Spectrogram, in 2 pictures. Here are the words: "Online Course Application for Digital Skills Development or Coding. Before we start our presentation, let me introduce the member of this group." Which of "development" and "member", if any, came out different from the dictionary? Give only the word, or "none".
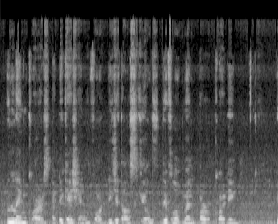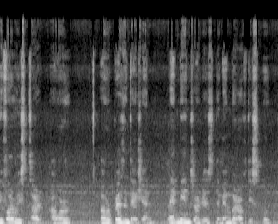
none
